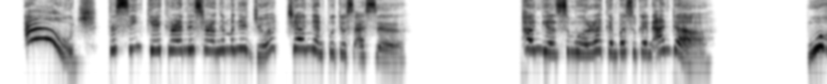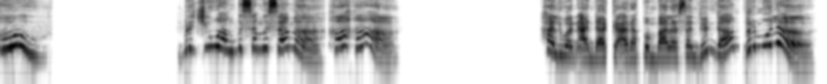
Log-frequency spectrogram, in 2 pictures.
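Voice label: Malay, Malaysia, female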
